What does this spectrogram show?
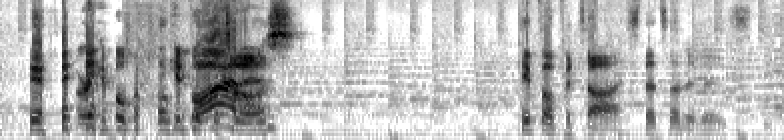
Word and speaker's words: Hippopotas: But this is a hippopotus, which isn't necessarily the Well, hold on. You didn't just say it like that. Hippopotas. Hippo are fine. No, no, no. Hippopotas.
